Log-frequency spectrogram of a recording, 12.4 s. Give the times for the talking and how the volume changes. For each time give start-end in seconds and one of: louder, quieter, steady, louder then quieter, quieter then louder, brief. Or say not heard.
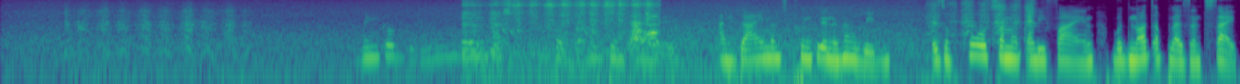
3.5-12.3 louder.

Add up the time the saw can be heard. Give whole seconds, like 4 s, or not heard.
5 s.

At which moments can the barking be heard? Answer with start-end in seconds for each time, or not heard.
5.0-6.6.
